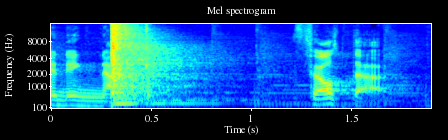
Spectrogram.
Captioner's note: grill clanks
